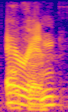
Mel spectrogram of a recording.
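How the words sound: The name is said in a Boston accent. "I'm from Boston, so that's how my family would say it"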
